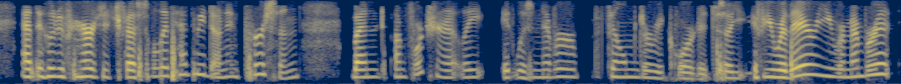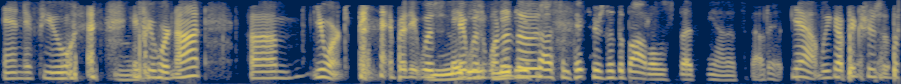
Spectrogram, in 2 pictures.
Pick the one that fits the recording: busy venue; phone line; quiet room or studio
phone line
